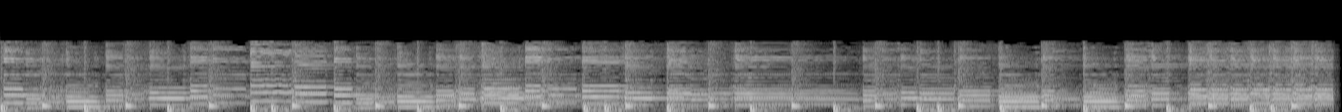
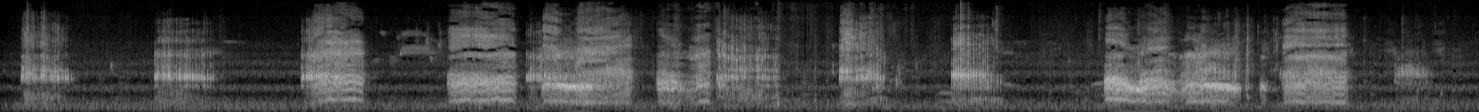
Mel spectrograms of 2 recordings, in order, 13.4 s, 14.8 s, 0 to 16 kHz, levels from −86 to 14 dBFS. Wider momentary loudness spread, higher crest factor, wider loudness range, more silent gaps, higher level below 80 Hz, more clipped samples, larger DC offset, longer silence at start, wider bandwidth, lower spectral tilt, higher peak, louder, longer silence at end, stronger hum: second, 4 LU vs 17 LU; about the same, 18 dB vs 22 dB; second, 2 LU vs 5 LU; neither; first, -30 dBFS vs -66 dBFS; neither; neither; second, 0 s vs 0.2 s; second, 4.6 kHz vs 15.5 kHz; first, -9.5 dB/octave vs -1 dB/octave; first, 0 dBFS vs -4 dBFS; first, -18 LUFS vs -23 LUFS; second, 0.05 s vs 0.35 s; neither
